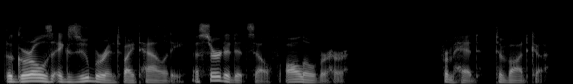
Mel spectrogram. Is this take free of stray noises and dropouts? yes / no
yes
